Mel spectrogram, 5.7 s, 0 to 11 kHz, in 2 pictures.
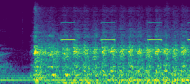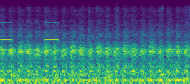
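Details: Hino 700 Series truck with E13C diesel, starter spins it at a steady fast churn with no firing; cranks but won't start.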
